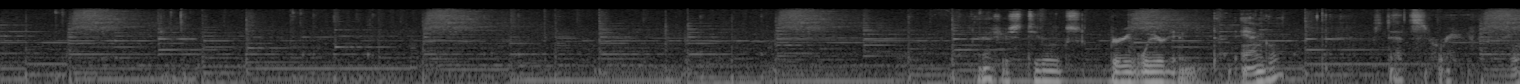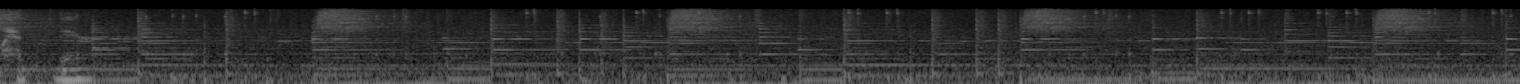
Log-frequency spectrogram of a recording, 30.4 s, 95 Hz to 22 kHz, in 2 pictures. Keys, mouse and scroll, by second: 0.8-2.8 right drag, 1.7 g, 3.1 middle click, 3.6 Tab, 6.5 middle click, 7.2-9.5 middle drag, 7.2-7.6 scroll up 1, 9.7-11.3 middle drag, 11.3-11.9 scroll up 1, 12.2-15.3 middle drag, 15.3 scroll up 1, 16.0-24.8 middle drag, 17.6-20.2 right drag, 17.9 Tab, 19.4 g, 21.5-24.0 right drag, 23.0 g, 24.2-26.0 right drag, 24.2 g, 25.7 middle click, 26.2-28.1 drag, 26.2-30.4 right drag, 26.6 g, 27.9 g, 28.8 g, 30.2-30.4 middle drag.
